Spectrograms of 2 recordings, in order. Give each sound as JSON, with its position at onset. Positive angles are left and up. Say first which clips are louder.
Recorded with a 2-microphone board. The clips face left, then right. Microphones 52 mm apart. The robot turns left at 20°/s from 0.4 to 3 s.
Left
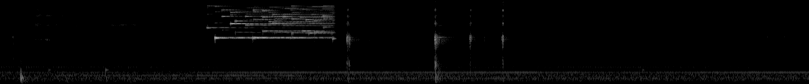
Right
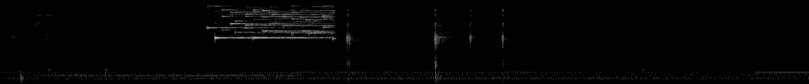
{"t": 0.2, "sound": "writing", "louder": "left 10 dB", "side_deg": 40}
{"t": 2.1, "sound": "a chime", "louder": "right 1 dB", "side_deg": 25}
{"t": 3.5, "sound": "typing on a keyboard", "louder": "left 1 dB", "side_deg": 15}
